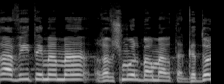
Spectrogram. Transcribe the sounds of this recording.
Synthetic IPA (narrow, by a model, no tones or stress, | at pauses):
ʁavit̪aimamaʁavʃmuelbaʁmaʁt̪aɡad̪o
